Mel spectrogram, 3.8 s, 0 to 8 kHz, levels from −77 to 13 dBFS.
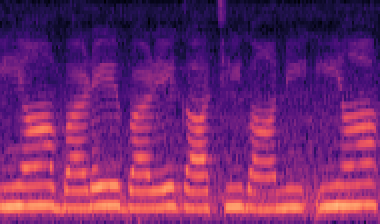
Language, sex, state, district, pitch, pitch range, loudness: Hindi, male, Bihar, Darbhanga, 245 Hz, 230-260 Hz, -11 LUFS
